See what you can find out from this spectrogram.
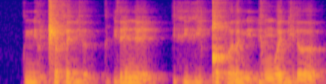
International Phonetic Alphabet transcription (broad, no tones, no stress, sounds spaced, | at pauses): mʲ ɔ ǁ ə x ɛ bʲ ə | pʲ ə ɾ e n e | fʲ e vʲ e ǃ ə f ə ɾ ə mʲ ɛ bʲ ɔ ŋʷ ɛ bʲ e ɾ ə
